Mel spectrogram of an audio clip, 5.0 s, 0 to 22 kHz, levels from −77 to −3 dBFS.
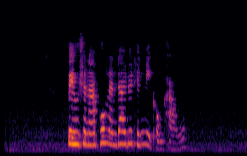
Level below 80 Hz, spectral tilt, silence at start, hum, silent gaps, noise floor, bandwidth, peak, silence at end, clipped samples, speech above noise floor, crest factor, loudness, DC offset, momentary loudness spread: -88 dBFS; -3 dB/octave; 1.35 s; none; none; -61 dBFS; 9.4 kHz; -12 dBFS; 1.25 s; under 0.1%; 32 dB; 22 dB; -29 LUFS; under 0.1%; 16 LU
